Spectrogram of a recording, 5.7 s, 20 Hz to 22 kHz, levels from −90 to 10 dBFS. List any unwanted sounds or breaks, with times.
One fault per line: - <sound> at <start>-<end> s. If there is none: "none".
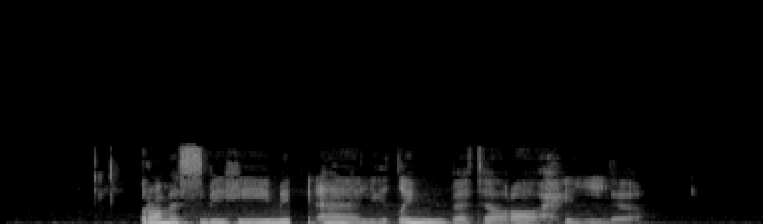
- dropout at 2.2-2.3 s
